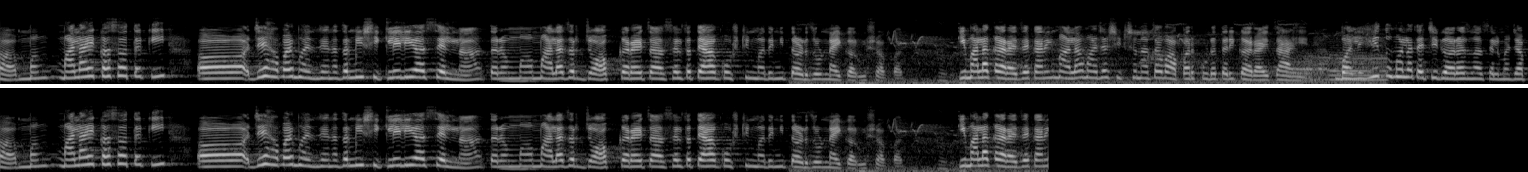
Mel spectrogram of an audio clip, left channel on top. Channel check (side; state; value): right; drops out; at 10.5 s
